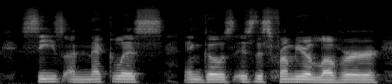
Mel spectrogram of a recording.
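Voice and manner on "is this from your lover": ordinary talk, nothing marked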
